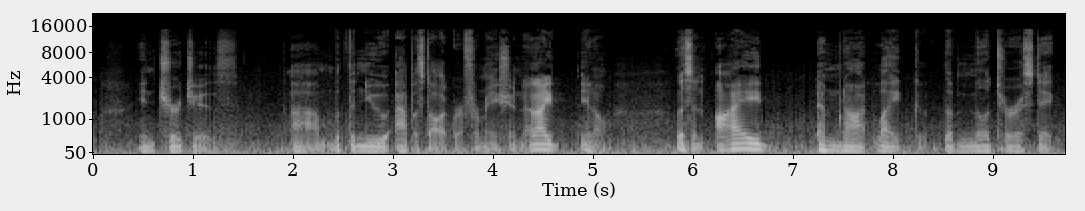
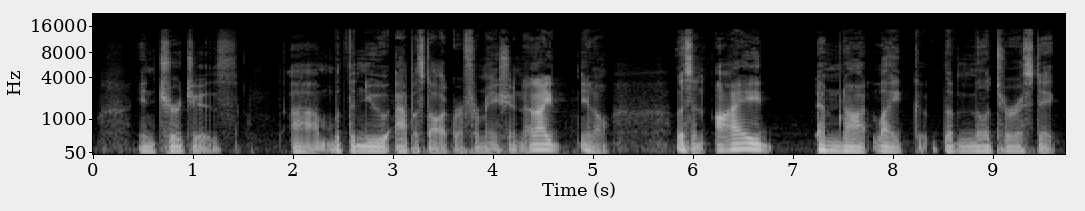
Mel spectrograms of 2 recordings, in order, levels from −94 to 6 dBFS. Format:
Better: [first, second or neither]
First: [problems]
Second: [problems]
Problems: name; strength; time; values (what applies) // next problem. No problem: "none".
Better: second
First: wind noise on the microphone; occasional gusts; 25 dB below the speech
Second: none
